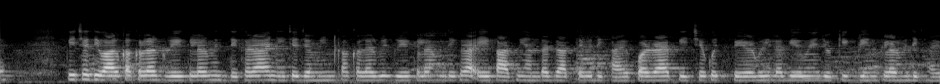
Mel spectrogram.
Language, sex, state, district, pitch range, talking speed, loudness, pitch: Hindi, female, Andhra Pradesh, Krishna, 190-195 Hz, 285 wpm, -19 LUFS, 190 Hz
